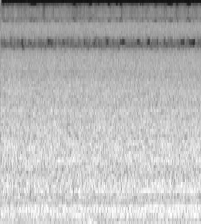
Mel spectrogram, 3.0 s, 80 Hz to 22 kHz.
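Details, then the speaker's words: 1996 Lakewood 223 3-speed 20-inch box fan, third-gen, before restoration, on full/high speed: steady even rush of air with smooth motor hum, no rattles or ticks; less powerful than expected, air spreads out widely. Normal high-speed operation. "surprisingly not as powerful as I expected on high it really spreads out the air quite a bit"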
